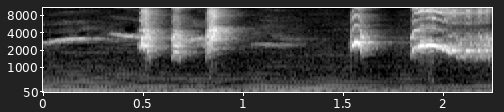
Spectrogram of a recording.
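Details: Orange-headed thrush from Bali, song meant to stimulate other birds: a thin drawn-out whistle followed by harsh, rasping chirps and a final scratchy burst over steady low hum.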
